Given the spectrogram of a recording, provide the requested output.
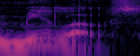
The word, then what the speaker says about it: Milos: Yeah, Milos.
